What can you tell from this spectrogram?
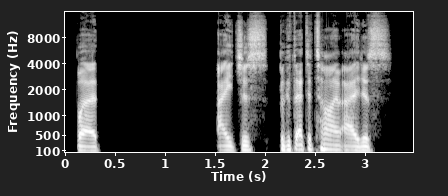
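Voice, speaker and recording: A man speaks with a Korean accent and a fairly low pitch. The recording is very clean, with a silent background. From South Korea. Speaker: filmmaker. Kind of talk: casual chat. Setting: podcast interview. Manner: halting, many fillers.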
